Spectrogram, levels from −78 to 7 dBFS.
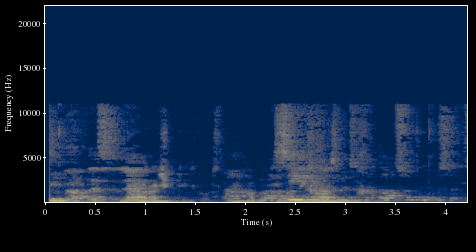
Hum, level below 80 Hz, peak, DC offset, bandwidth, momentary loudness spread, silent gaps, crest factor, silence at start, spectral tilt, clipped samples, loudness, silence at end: none; -56 dBFS; -6 dBFS; under 0.1%; 11.5 kHz; 19 LU; none; 18 dB; 0.05 s; -6 dB/octave; under 0.1%; -23 LUFS; 0.1 s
